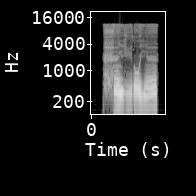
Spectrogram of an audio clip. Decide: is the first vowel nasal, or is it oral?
nasal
